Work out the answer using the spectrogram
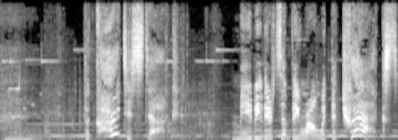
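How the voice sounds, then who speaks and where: A woman voicing a tiny, chirpy, opinionated fairy girl companion in a video game, squeaky and childlike. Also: sing-song, slow, loud music behind the voice, exaggerated voice. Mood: curious, helpful. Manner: refers to herself in third person, emphatic.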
